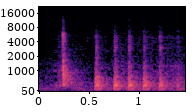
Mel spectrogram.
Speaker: that's pumping fuel can you hear it it's an su pump that's pumping fuel up to the carb makes it easier to start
